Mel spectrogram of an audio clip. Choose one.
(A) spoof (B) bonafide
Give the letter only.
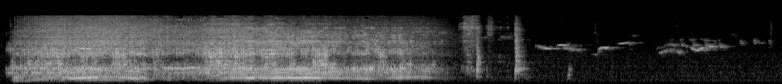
B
